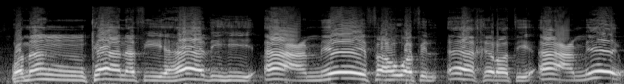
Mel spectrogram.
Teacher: تقريب الالف من الياء والفتحة من الكسرة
